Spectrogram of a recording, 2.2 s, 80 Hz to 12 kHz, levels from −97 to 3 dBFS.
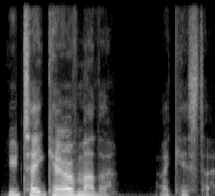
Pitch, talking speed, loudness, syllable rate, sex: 145 Hz, 225 wpm, -17 LUFS, 6.6 syllables/s, male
